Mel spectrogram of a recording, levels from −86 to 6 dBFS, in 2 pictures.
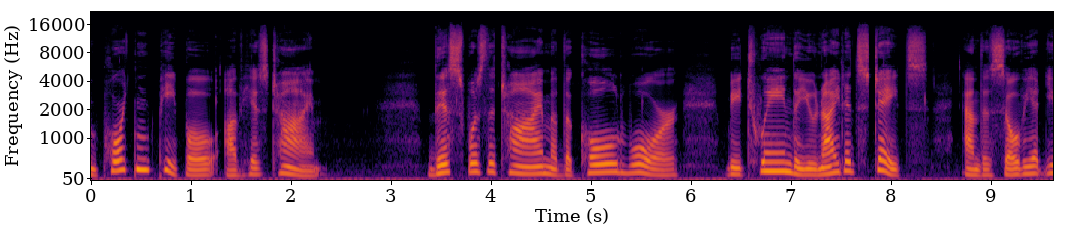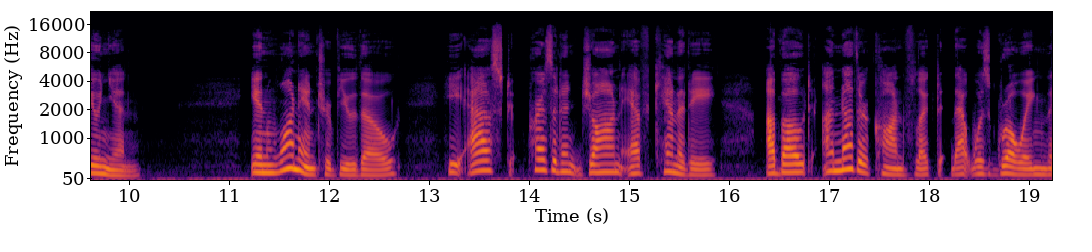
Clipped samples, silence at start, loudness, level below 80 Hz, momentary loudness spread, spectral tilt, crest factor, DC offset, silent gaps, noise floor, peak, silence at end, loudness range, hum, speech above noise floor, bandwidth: under 0.1%; 0 s; -25 LUFS; -58 dBFS; 11 LU; -5.5 dB/octave; 20 dB; under 0.1%; none; -52 dBFS; -6 dBFS; 0 s; 4 LU; none; 28 dB; 15.5 kHz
